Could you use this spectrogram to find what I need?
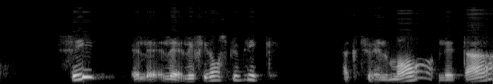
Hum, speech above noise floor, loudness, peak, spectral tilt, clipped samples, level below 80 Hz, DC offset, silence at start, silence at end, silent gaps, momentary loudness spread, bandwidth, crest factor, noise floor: none; 45 dB; -26 LUFS; -6 dBFS; -5.5 dB/octave; under 0.1%; -84 dBFS; under 0.1%; 0.65 s; 0 s; none; 14 LU; 16 kHz; 20 dB; -71 dBFS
